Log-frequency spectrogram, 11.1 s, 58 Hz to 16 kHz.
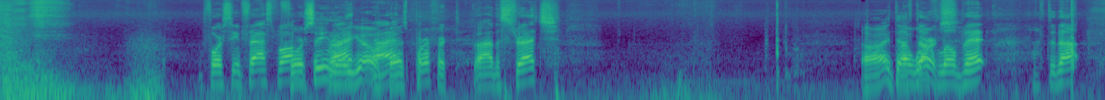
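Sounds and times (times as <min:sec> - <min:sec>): faint low outdoor rumble: 0:00.0 - 0:11.0.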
